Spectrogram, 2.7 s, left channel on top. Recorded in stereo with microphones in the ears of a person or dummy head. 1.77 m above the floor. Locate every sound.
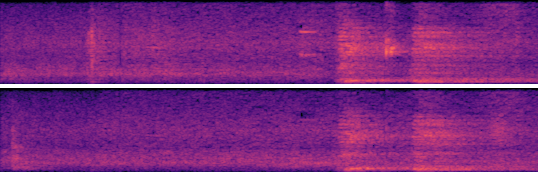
1.7 s throat clearing: 25° left (ahead or behind), 1.7 m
